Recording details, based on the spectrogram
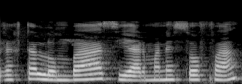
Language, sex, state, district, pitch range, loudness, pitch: Bengali, female, Assam, Hailakandi, 210-230 Hz, -15 LUFS, 215 Hz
